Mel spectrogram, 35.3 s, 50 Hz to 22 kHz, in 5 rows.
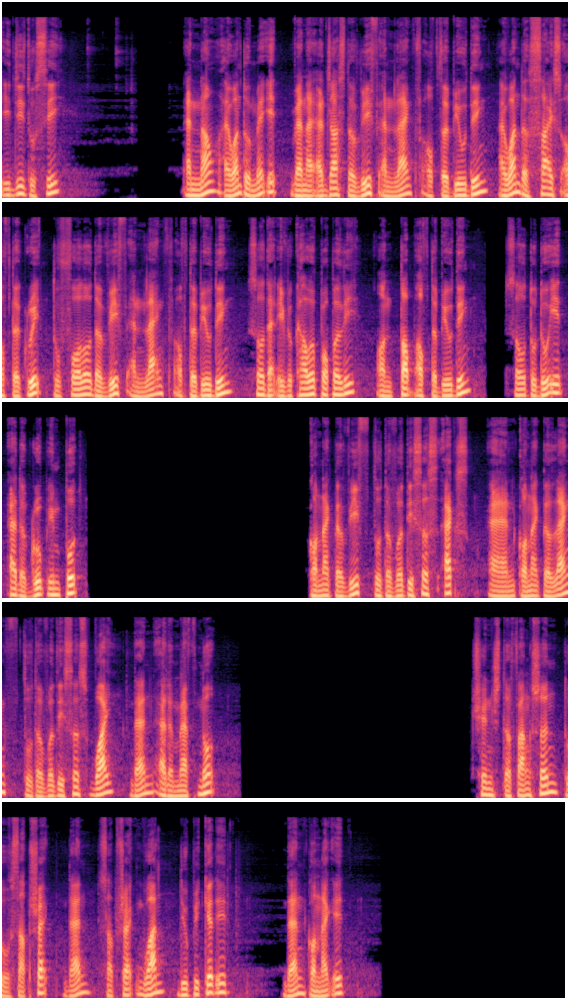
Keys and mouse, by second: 0.4-1.6 drag, 2.7 click, 3.1 click, 4.6 click, 4.8 click, 5.0 click, 5.2 click, 5.3 click, 6.1 click, 6.4 click, 7.7-8.8 drag, 9.9 click, 10.0 click, 10.2 click, 10.3 click, 10.5 click, 11.0 click, 12.1-12.5 shift+middle drag, 13.5 click, 14.0 click, 14.6 shift+a, 18.0-19.3 drag, 20.2-22.2 drag, 23.2 shift+a, 27.4 click, 29.1-30.1 drag, 30.9 shift+d, 32.0-32.5 drag, 33.1-34.4 drag, 34.7 middle drag.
